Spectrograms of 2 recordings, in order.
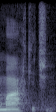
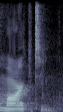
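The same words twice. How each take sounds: First: It is pronounced the Brazilian Portuguese way. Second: It is pronounced the English way.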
